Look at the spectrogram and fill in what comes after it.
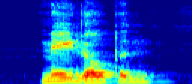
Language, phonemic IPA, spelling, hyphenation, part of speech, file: Dutch, /ˈmeːˌloː.pə(n)/, meelopen, mee‧lo‧pen, verb, Nl-meelopen.ogg
- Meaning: 1. to accompany, to walk along 2. to toady, be a fellow traveller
